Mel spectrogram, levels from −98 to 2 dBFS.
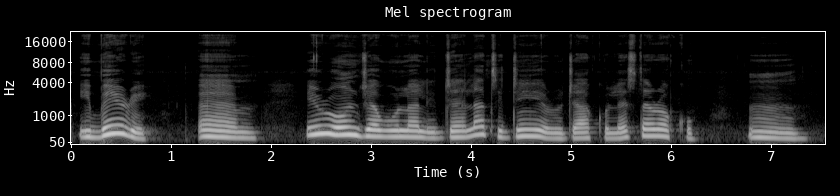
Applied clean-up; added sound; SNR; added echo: none; none; none; none.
